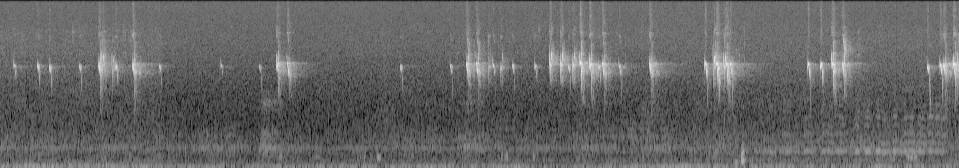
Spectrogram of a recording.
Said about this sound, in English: It's a recording. Pointed at the wild bird. It's giving calls. That was the decoys. Wild bird calling.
